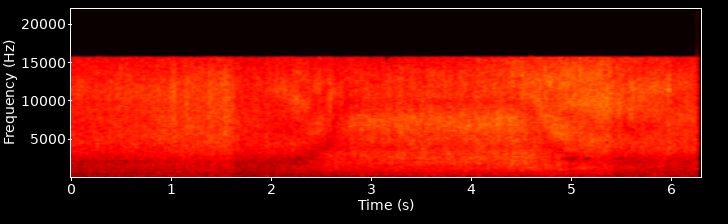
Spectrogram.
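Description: Water running in a small irrigation canal, a steady rushing that grows louder for a couple of seconds midway.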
